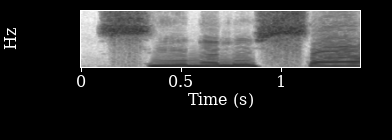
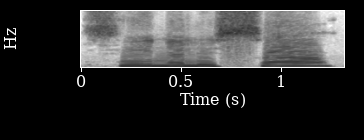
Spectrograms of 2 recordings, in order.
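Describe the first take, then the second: Both takes have the same delivery.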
